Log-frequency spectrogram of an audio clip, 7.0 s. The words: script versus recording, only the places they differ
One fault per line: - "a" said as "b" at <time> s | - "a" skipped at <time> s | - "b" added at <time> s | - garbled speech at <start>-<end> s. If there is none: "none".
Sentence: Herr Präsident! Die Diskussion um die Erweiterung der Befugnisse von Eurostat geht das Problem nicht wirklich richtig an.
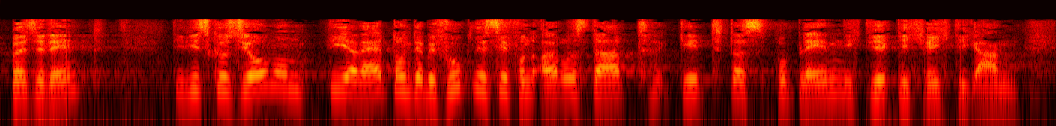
none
